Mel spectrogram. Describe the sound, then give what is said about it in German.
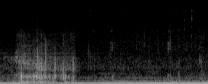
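A quick sip of a foamy, strongly lemony drink: a short, wet slurping burst in the first moments over a low, steady rumble. “nehme nur erstmal schon einen Schluck hier von dem Getränk.”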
